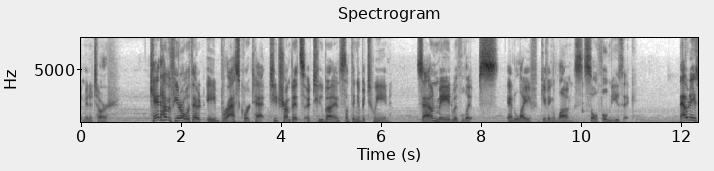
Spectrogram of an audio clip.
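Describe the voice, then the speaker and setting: A man narrates his playthrough casually, musing aloud and reading out on-screen text. His mid-range voice moves around a lot in pitch, with game music clearly playing behind him. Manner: thinks out loud, muses. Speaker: video game player and host. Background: atmospheric game music.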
